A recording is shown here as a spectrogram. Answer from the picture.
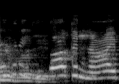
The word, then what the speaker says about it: Kenai: How do you say it? – It's Kenai. – Kenai. I said Kenai. – I know, that's still wrong. – That's still wrong. Okay. Okay. No partial credit.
